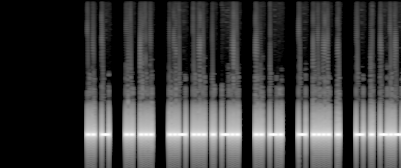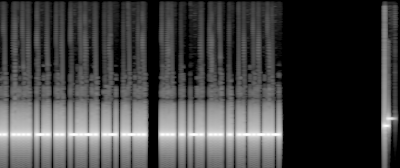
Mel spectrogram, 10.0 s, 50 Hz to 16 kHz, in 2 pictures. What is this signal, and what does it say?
Morse code, heard as a keyed tone, about 37 wpm, 700 Hz. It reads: IT IS USED IN THE TECHNICAL SENSE.
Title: Sentences from Top 1100 Words 40wpm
